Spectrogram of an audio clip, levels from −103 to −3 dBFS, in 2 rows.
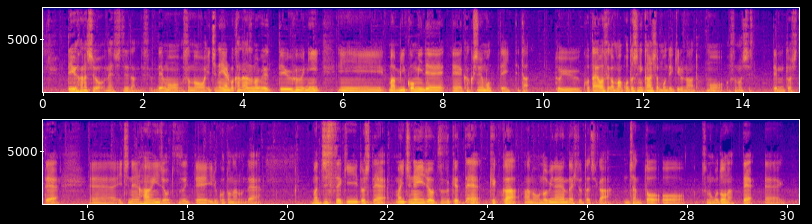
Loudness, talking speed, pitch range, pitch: -23 LUFS, 295 characters per minute, 90-130 Hz, 110 Hz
